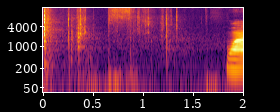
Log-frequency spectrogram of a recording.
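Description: Oracle cards being handled and drawn from a deck: a sharp card click at the start, then a few faint taps and slides of card stock.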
